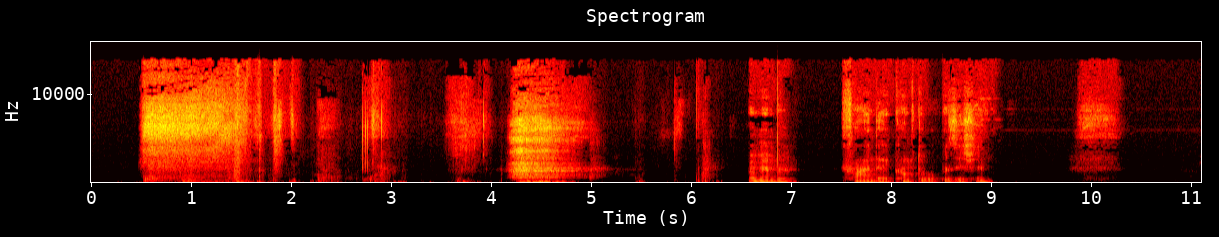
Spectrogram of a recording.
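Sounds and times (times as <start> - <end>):
deep breaths in a calming stress-relief breathing exercise: 0.5 - 1.6, 3.5 - 5.5, 9.8 - 10.4
speech: 6.6 - 9.1.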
